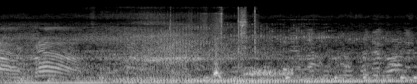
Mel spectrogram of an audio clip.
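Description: A motor scooter's engine running close by as it rides through a crowd, a steady low hum under street noise, with men's voices calling out in the first second.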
